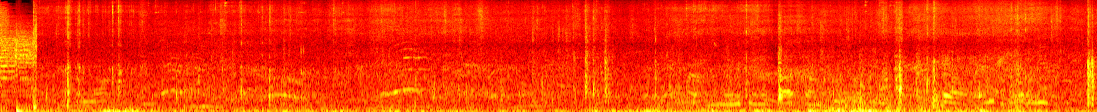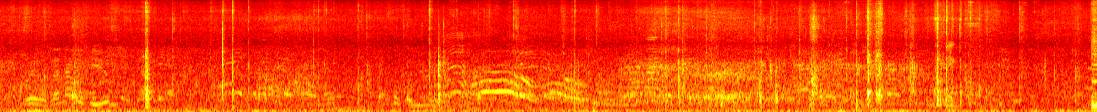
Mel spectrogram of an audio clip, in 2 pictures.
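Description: Skateboard wheels rolling on a concrete skatepark bowl: a steady low rumble with scattered sharp clacks. Voices of bystanders chatter in the background.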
